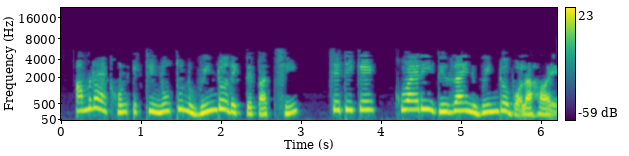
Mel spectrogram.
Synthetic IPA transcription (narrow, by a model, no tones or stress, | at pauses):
amɾaɛkʰonek̚ʈinot̪unwiɳɖod̪ek̚t̪epatːɕʰi | d͡ʑeʈike | koaɾiɖid͡ʑajnwiɳɖobɔlaɦɔe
